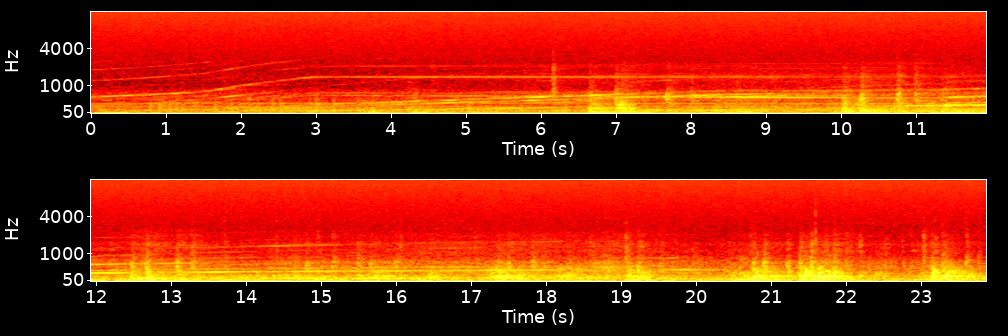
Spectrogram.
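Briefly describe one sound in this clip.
A train rumbles and clatters on the rails.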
